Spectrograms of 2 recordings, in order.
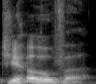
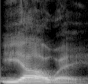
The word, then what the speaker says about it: Yahweh: For centuries, people pronounced it Jehovah, but in modern scholarship, they prefer Yahweh.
